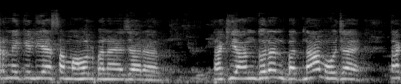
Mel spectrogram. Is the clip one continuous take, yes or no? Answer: yes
